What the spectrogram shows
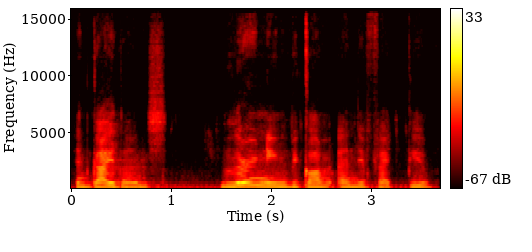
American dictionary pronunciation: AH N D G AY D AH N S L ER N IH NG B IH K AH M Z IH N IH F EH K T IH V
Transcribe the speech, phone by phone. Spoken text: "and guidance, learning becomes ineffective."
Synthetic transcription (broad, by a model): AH N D G AY D AH N S L ER N IH NG B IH K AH M IH N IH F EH K T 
